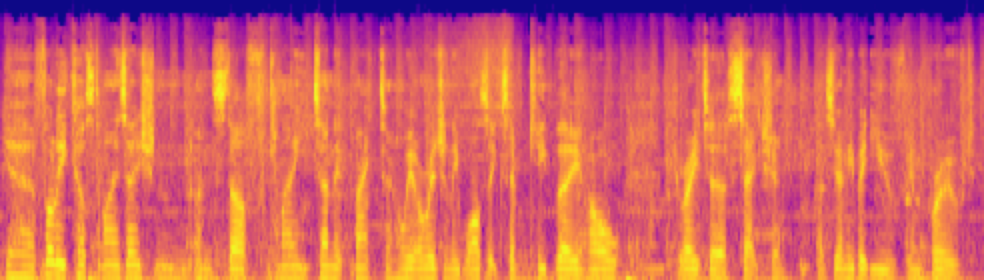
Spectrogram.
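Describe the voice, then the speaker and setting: Over music, a gaming vlogger speaks at a normal speed with few pauses, his medium-pitched voice level in tone. He rambles hesitantly in a casual audio log, grumbling opinionatedly, giving blunt takes, and swearing a little.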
